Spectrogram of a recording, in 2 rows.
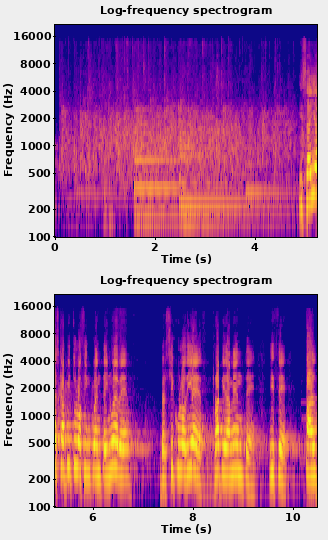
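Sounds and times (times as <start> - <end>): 
crowd clapping: 0.0 - 5.9
sustained organ-like chords: 0.2 - 5.6
speech: 1.6 - 1.9, 4.9 - 10.4.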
